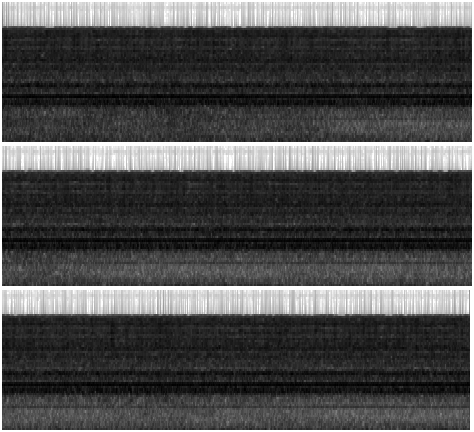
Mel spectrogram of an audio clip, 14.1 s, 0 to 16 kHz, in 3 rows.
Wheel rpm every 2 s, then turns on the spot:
0, 0, 0, 0, 0, 0, 0.
none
